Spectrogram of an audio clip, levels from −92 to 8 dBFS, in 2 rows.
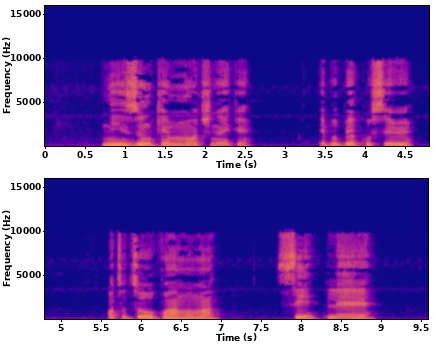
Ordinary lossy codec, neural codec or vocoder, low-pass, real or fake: MP3, 48 kbps; vocoder, 22.05 kHz, 80 mel bands, Vocos; 9.9 kHz; fake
